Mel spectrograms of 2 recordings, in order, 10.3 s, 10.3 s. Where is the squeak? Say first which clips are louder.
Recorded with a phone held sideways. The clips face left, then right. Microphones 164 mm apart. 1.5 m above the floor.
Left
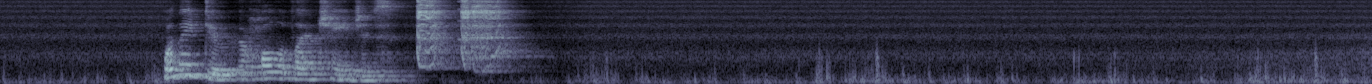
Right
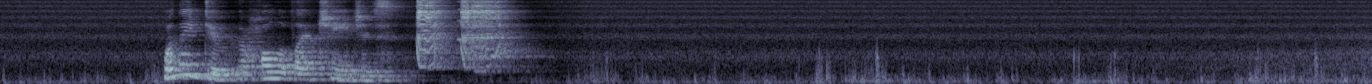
Even; 10° left (ahead or behind), 0.6 m.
